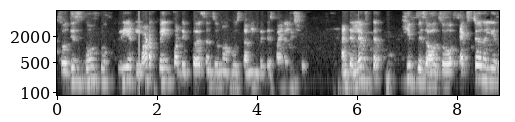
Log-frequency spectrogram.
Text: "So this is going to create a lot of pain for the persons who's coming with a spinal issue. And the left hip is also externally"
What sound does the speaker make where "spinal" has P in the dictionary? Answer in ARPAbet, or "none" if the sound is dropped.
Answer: F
